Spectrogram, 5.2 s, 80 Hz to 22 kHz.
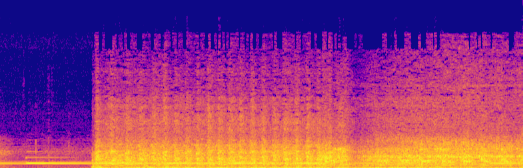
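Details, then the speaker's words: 1996 Ford F-350 7.3L Powerstroke diesel, test start after conversion to frame-mounted electric fuel pump: thin fuel pump hum, then short crank and diesel catches straight away into steady clatter; starts normally. "we're test starting our 96 f-350 7.3 liter Powerstroke diesel after electronic fuel conversion can already hear the fuel pump pumping give her a crank Ali"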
